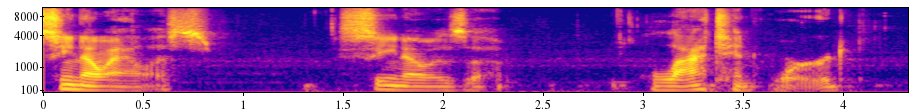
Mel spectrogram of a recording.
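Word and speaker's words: SINoALICE: or Sino Alice as as it should be pronounced see no Alice casino is a Latin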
